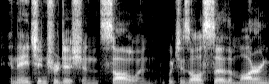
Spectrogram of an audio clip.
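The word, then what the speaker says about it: Samhain: garlic festival of solon hilariously mispronounced as sam hain in the sequel in ancient tradition sawin which is also the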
